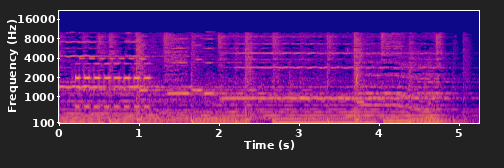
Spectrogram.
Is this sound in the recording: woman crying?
no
